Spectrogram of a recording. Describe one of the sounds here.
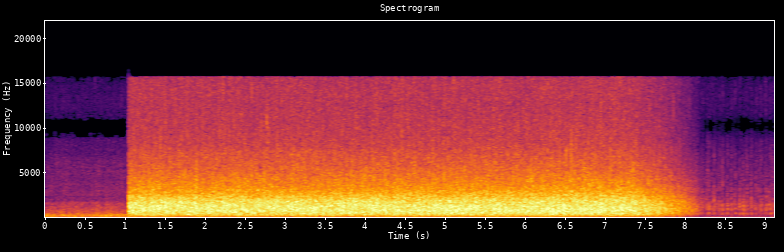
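Heavy rain pours down with a loud, steady roar.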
